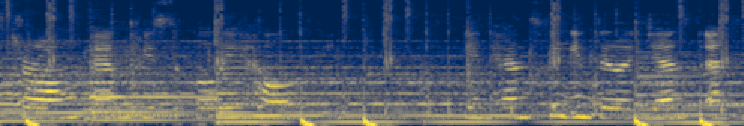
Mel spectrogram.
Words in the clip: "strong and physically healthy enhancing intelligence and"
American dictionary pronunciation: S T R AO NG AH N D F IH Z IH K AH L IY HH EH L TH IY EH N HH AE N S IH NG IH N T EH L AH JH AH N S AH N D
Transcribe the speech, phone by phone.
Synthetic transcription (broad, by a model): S T R AO NG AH N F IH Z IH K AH L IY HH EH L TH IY N HH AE N S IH NG IH N T EH L AH JH AH N S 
